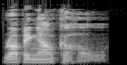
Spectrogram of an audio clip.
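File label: "rubbing alcohol", British English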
